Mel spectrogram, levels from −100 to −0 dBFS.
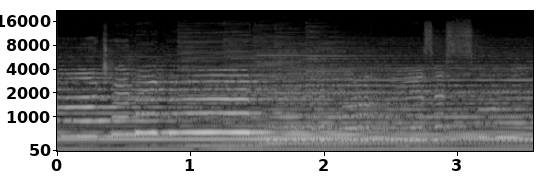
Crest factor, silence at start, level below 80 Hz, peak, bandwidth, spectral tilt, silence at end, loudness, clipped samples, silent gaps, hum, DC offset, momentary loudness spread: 14 dB; 0 s; -64 dBFS; -20 dBFS; 13.5 kHz; -5 dB/octave; 0 s; -34 LUFS; under 0.1%; none; none; 0.1%; 10 LU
